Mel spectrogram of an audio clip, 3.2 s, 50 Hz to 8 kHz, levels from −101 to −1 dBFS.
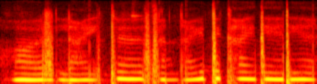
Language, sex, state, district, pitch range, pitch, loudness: Hindi, female, Bihar, Muzaffarpur, 210-240 Hz, 225 Hz, -30 LUFS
